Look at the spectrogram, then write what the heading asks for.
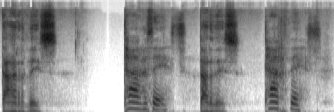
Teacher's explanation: And then it's followed by a th, a soft D sound. In Spanish, the D is very rarely a hard D like in English in the words dad or donut. It's a soft D, which sounds almost like the English word the.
